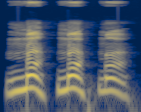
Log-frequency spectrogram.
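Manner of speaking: "m, m, m" como mâ, mâ, mâ isolados; som de consoante. Shown as a demonstration. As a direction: repita "m, m, m" em sílabas curtas. ("m, m, m" dito mâ, em golpes)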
